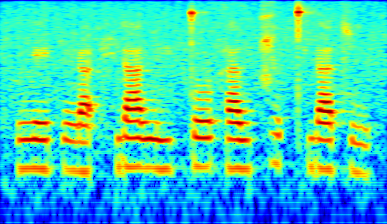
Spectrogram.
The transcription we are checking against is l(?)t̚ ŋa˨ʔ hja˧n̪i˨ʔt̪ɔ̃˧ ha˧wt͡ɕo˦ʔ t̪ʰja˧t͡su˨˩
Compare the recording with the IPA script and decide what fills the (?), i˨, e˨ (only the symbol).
e˨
